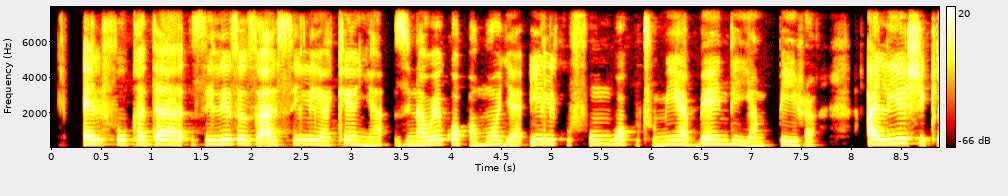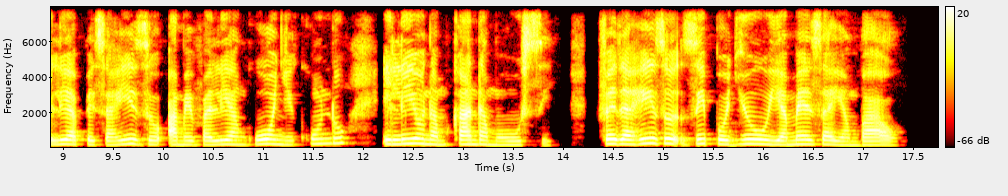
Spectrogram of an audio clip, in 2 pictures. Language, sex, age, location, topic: Swahili, female, 18-24, Mombasa, finance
